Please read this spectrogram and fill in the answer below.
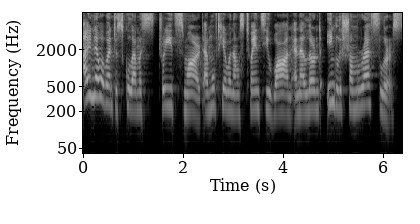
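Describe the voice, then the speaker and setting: On a very clean recording with a silent background, a woman with a Russian accent and a fairly high pitch speaks at a moderate pace, with ordinary pitch variation and hardly any pauses. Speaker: comedian. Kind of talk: casual chat. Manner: animated.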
